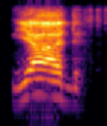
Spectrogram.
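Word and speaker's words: יד: Yad.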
